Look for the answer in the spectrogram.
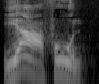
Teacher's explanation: اذا جاي بعديها حرف من حروف الهمس، خد بالك عشان ما تصبغهاش بصبغه الهمس وتبقى حاء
